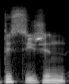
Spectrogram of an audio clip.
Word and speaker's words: decision: uh for example decision occasion s is pronounced j like in television or measure.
